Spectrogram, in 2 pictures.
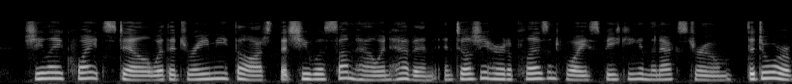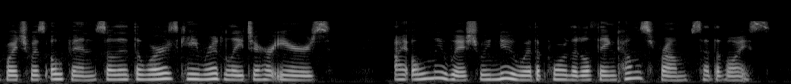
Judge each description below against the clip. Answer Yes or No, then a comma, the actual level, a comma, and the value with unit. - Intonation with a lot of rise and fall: No, average, 3.1 semitones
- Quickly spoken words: Yes, fast, 210 wpm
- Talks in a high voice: Yes, high, 230 Hz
